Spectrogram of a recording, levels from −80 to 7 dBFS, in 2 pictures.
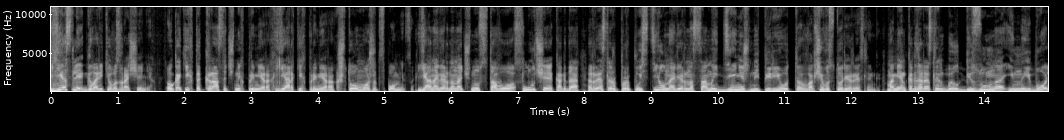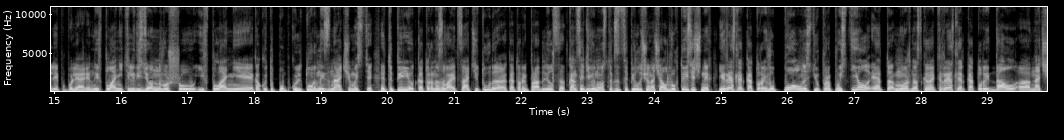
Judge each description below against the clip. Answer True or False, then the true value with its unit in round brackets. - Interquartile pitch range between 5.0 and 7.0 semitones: False (4.2 semitones)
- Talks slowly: False (155 wpm)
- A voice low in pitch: False (185 Hz)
